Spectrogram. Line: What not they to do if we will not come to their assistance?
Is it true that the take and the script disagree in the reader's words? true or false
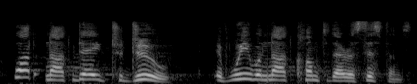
false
